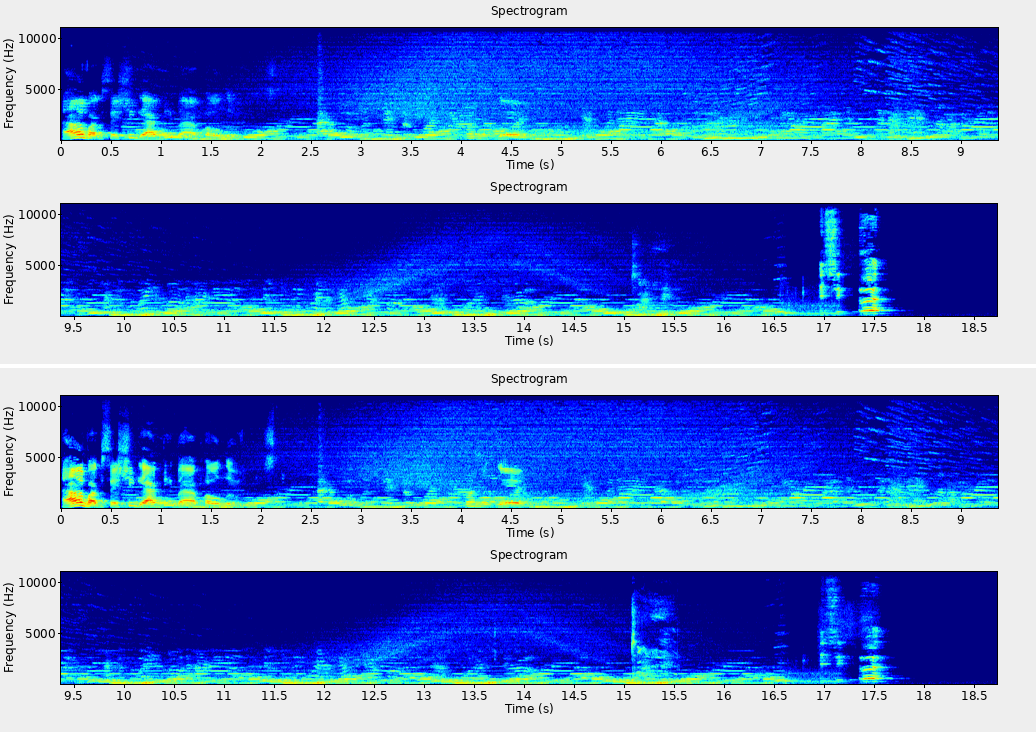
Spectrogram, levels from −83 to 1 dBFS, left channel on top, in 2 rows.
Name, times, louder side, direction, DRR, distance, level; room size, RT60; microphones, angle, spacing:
voice 1, 0.0-1.9 4.1-4.7 15.0-15.2, right 5 dB, 70° right, 0.6 m, -24 dB
sound 1, 0.6-16.6, equal, 15° left, 2.4 m, -34 dB
voice 2, 2.5-4.2 4.5-4.7 5.2-6.6 7.0-9.5 9.8-14.2 15.1-15.7, equal, 45° left, 2.0 m, -46 dB
voice 3, 16.5-17.6, left 4 dB, 70° left, 0.8 m, -30 dB
7.5 x 6.1 x 2.5 m
head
